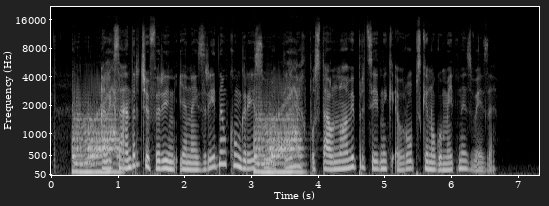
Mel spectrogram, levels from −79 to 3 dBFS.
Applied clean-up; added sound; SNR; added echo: none; Musical instrument; 1 dB; none.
